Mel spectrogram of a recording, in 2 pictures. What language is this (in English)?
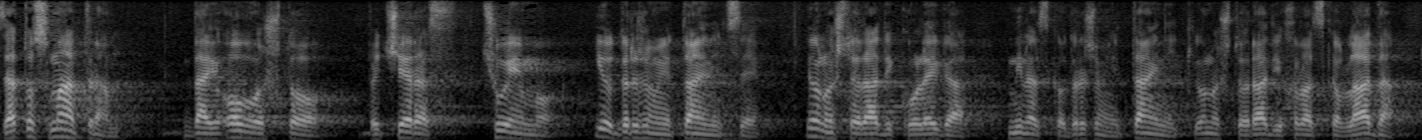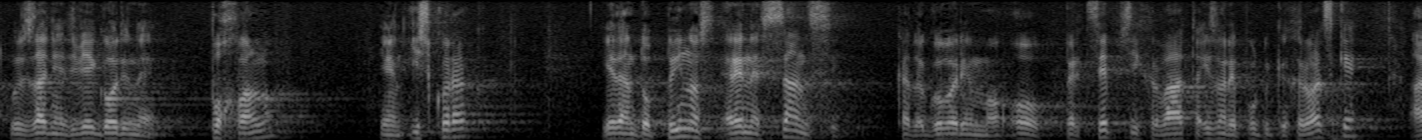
Croatian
